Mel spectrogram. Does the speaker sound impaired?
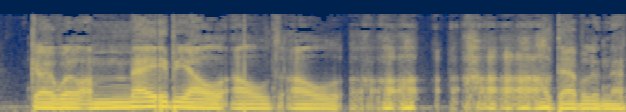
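Yes: stutter; stutter since childhood, bad in youth, shy, feared speaking e.g. ordering in restaurants; stutter still present in adulthood, no longer feared or a handicap; noticeably slows speech, worse under stress, less when relaxed; here repeated words, prolonged sounds.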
